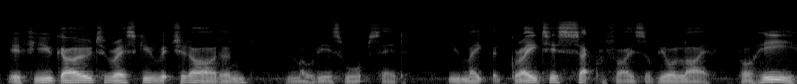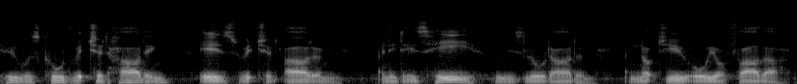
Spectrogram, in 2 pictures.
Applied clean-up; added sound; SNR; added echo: none; none; none; none.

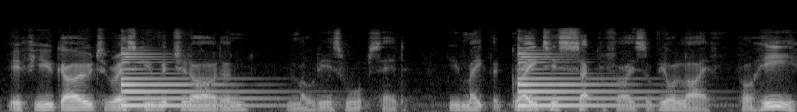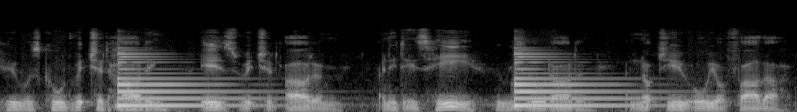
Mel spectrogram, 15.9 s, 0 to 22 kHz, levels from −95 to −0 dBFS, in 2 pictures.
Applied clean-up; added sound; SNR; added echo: none; Guitar; 1 dB; none.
